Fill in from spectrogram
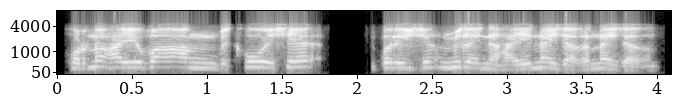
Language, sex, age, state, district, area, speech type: Bodo, male, 45-60, Assam, Chirang, rural, conversation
